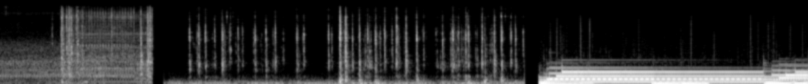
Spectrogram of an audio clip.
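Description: Quick, irregular keyboard-typing clicks, a typing sound effect set against a caption being typed out on screen. About seven seconds in, loud synthesizer music with held chords cuts in.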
